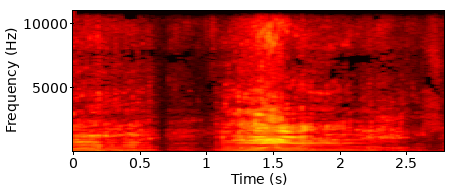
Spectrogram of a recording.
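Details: Lion on its first day in a new enclosure, walking the perimeter; a deep, rough roar swells after a brief pause, with a broad low rumble throughout and people talking faintly nearby.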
